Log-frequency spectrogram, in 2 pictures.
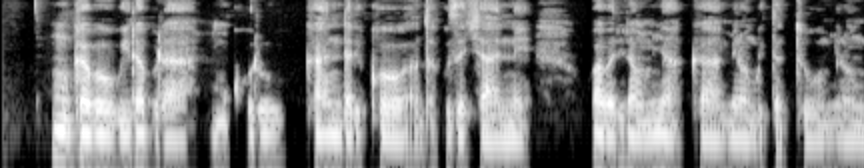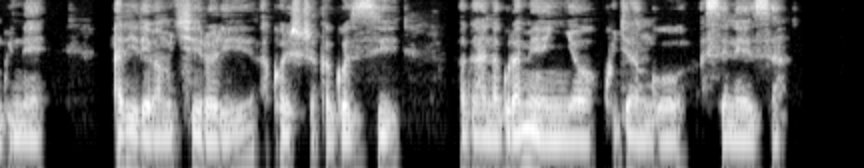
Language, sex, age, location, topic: Kinyarwanda, male, 18-24, Kigali, health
